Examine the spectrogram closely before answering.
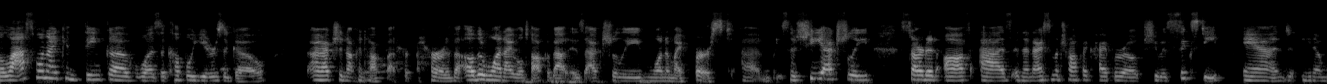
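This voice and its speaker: Bright and sharp in tone, a woman speaks at a fairly quick pace with a medium pitch and lively intonation. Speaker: optometrist. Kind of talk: interview. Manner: fast.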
